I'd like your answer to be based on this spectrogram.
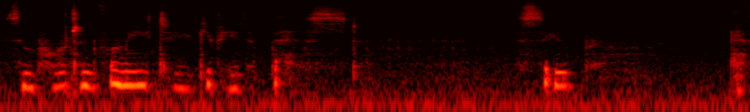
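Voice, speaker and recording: A woman doing an ASMR roleplay as a shopkeeper, whispering breathily and gently reassuring the listener as she narrates each step. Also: medium pitch, flat delivery, takes it slowly. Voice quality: breathy, mostly unvoiced whisper. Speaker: ASMR roleplay performer playing a soup shop keeper.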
